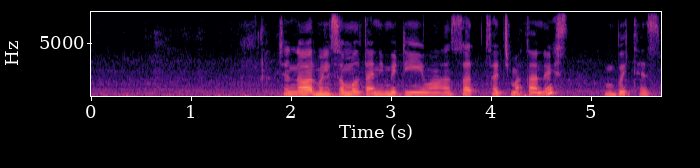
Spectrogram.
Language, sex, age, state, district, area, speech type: Kashmiri, female, 45-60, Jammu and Kashmir, Ganderbal, rural, spontaneous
